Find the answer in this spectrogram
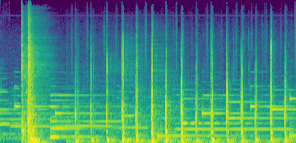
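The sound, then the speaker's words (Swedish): A door shuts with a single heavy thud, followed by a steady run of lighter rhythmic taps and knocks with a faint tonal ring. “Sen stänger de dörren.”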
